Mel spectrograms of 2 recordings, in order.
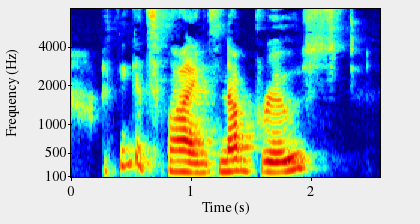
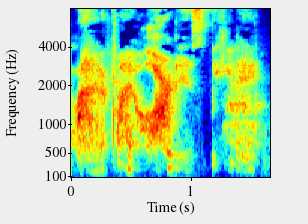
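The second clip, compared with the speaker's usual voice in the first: whispering. Real, not acted. Quiet waiting room before procedure.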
